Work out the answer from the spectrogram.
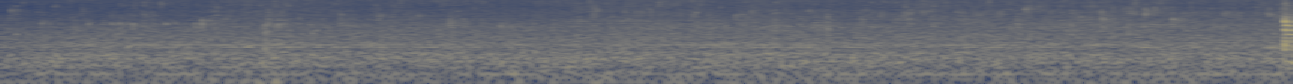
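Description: Potato wedges and pointed gourd (potol) pieces sizzling steadily in hot mustard oil in a frying pan, the sizzle growing a little louder in the first second as the gourd pieces go in. A single sharp knock comes at the very end.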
